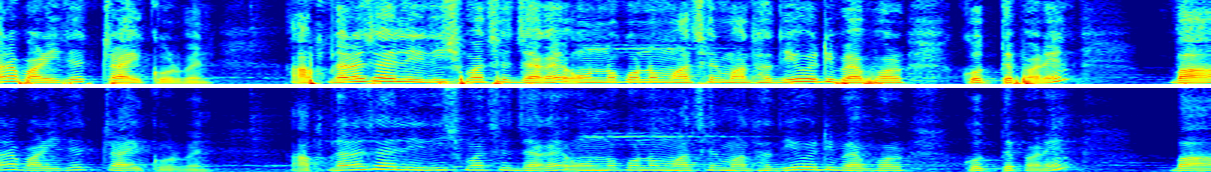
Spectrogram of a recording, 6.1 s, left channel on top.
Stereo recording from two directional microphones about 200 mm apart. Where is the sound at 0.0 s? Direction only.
45° left (ahead or behind).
